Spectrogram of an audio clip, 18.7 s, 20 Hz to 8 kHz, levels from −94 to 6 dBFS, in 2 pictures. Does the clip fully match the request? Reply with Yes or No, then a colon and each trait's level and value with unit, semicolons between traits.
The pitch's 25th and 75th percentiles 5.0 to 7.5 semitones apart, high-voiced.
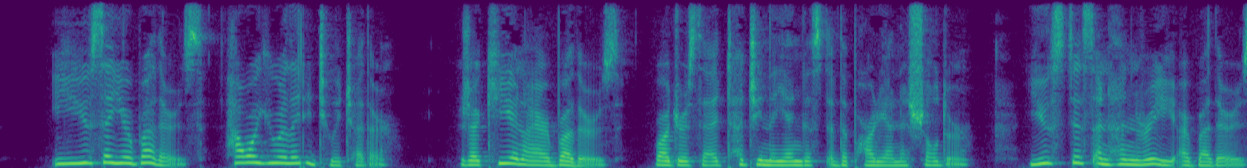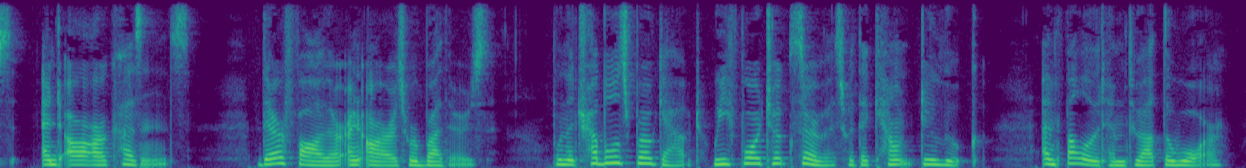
Yes: wide, 5.4 semitones; high, 205 Hz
